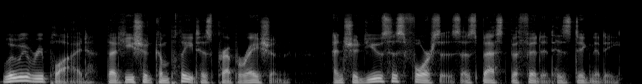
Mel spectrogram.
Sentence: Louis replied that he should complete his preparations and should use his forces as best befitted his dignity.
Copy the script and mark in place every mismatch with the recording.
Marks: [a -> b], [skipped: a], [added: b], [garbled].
Louis replied that he should complete his [preparations -> preparation] and should use his forces as best befitted his dignity.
